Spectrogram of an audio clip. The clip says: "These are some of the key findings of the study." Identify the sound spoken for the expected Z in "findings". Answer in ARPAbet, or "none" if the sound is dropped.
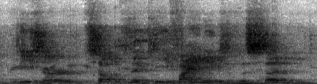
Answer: Z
